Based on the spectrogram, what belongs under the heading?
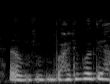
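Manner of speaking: usual speaking voice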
